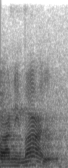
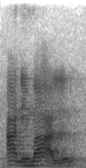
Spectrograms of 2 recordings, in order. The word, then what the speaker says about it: animal: the animal or el animal the criminal el criminal the stress word in the last syllable of el animal el criminal it's always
